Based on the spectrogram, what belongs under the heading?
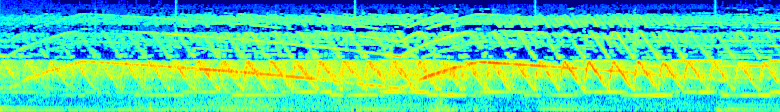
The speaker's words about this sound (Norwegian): En fuktig og grå augustdag for et par uker siden svinger tre svarte, pansrede BMW-er opp foran retten I Dublin. De kommer med fulle sirener og høy fart.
